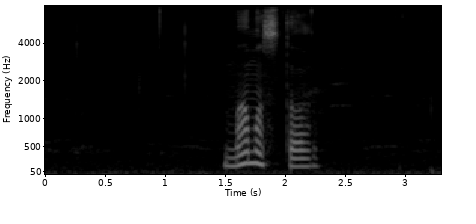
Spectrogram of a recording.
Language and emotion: Russian, neutral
